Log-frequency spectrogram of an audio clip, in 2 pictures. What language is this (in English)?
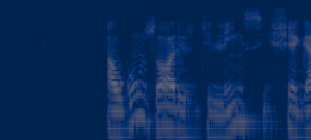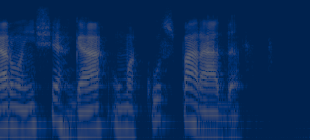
Portuguese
